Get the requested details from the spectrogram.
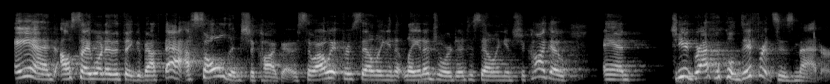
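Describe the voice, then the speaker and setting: A woman with a Southern US accent talks very fast and loud, in an animated tone. Her fairly high voice swings very widely in pitch. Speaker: sales trainer. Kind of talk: interview.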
